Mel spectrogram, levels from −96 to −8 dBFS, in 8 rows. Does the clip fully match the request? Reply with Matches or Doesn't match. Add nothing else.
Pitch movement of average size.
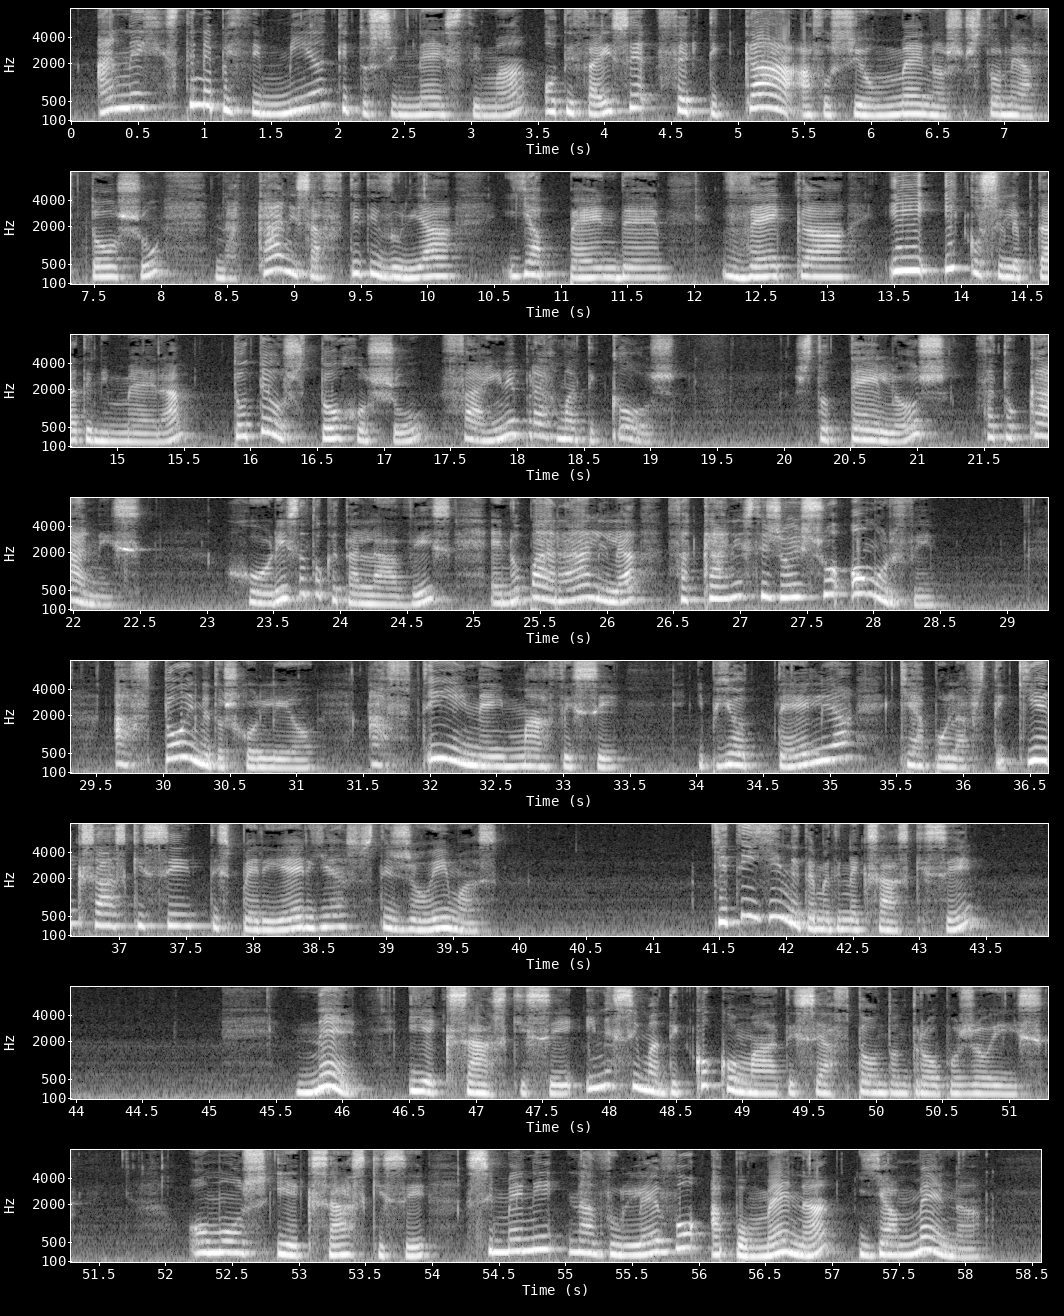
Doesn't match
